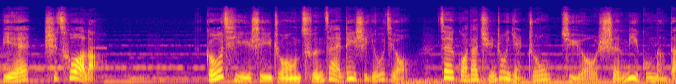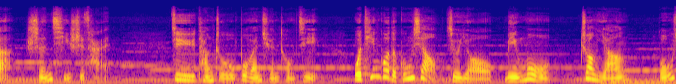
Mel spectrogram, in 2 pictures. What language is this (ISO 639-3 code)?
zho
